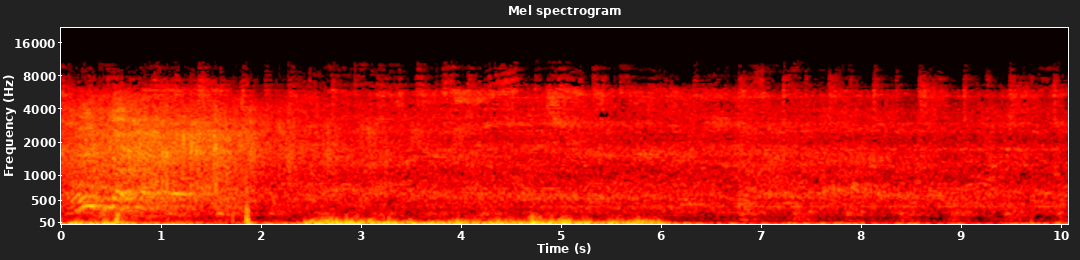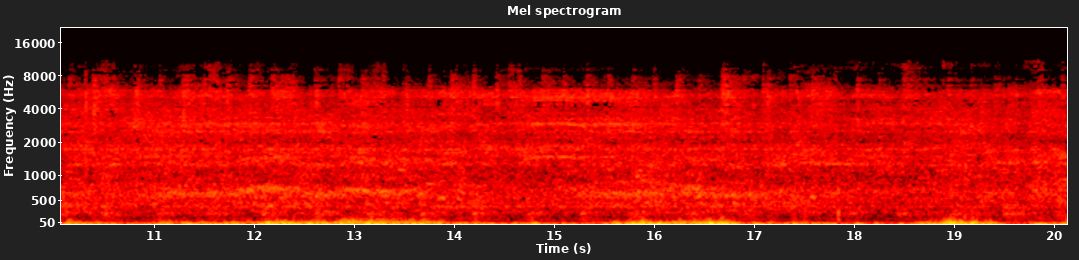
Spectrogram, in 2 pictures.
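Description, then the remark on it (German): A football stadium crowd at a WSV home match against Herkenrath cheers and applauds in a steady roar for about twenty seconds before kick-off, with clapping and voices blending together and swelling at moments. “eben schon erwähnt, es ist eine ordentliche Kulisse.”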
